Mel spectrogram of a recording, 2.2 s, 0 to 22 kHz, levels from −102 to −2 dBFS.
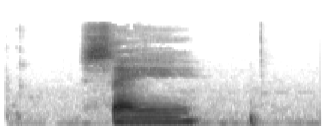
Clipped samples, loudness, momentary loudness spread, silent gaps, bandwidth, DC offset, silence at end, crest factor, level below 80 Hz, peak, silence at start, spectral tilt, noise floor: under 0.1%; -28 LUFS; 15 LU; none; 11.5 kHz; under 0.1%; 0.45 s; 22 dB; -54 dBFS; -8 dBFS; 0.55 s; -4.5 dB/octave; -65 dBFS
